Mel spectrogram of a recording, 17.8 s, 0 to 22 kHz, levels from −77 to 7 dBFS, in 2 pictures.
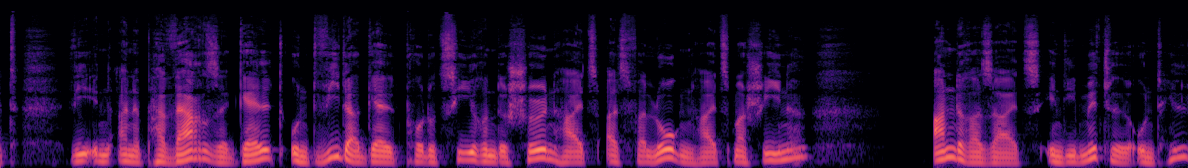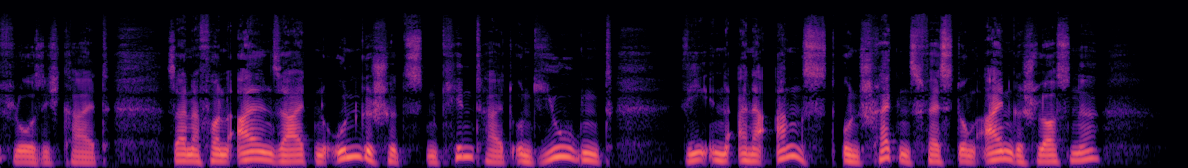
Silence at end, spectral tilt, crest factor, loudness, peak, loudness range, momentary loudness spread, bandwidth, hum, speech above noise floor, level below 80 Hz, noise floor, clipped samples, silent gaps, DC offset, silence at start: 0.65 s; -6 dB/octave; 20 dB; -24 LUFS; -4 dBFS; 3 LU; 9 LU; 16.5 kHz; none; 47 dB; -54 dBFS; -71 dBFS; under 0.1%; none; under 0.1%; 0.05 s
